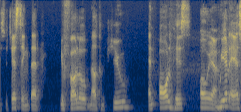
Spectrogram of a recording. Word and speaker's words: Pugh: Suggest a person instead of a band, because I'm actually suggesting that you follow Malcolm Pugh and all his weird ass side bands.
